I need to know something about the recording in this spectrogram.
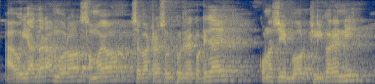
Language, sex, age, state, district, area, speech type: Odia, male, 60+, Odisha, Khordha, rural, spontaneous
